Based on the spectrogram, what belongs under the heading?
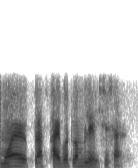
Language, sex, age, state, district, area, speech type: Assamese, male, 18-30, Assam, Biswanath, rural, conversation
